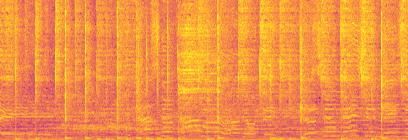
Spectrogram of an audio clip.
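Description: PDP acoustic drum kit with Zildjian cymbals played to a steady beat of bass drum, snare and cymbals, along with a recorded worship-rock song whose melodic line glides over the band.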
